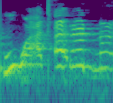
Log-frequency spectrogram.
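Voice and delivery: high, tearful what, I don't know; stressed crying. Retold or imitated. Lost girl to helper, high tearful confusion. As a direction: whimper it out helplessly. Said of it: "I was just too stressed".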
